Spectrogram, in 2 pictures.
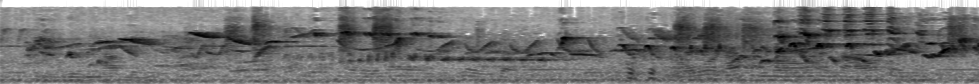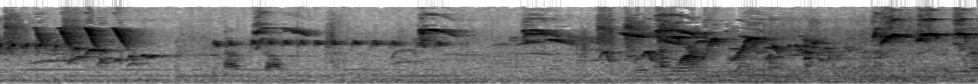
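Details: White-rumped shama song, a dense and busy stream of whistled slurs, rapid clicks and buzzy trills, many notes overlapping, with a low background hum and brief held tones in the middle.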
